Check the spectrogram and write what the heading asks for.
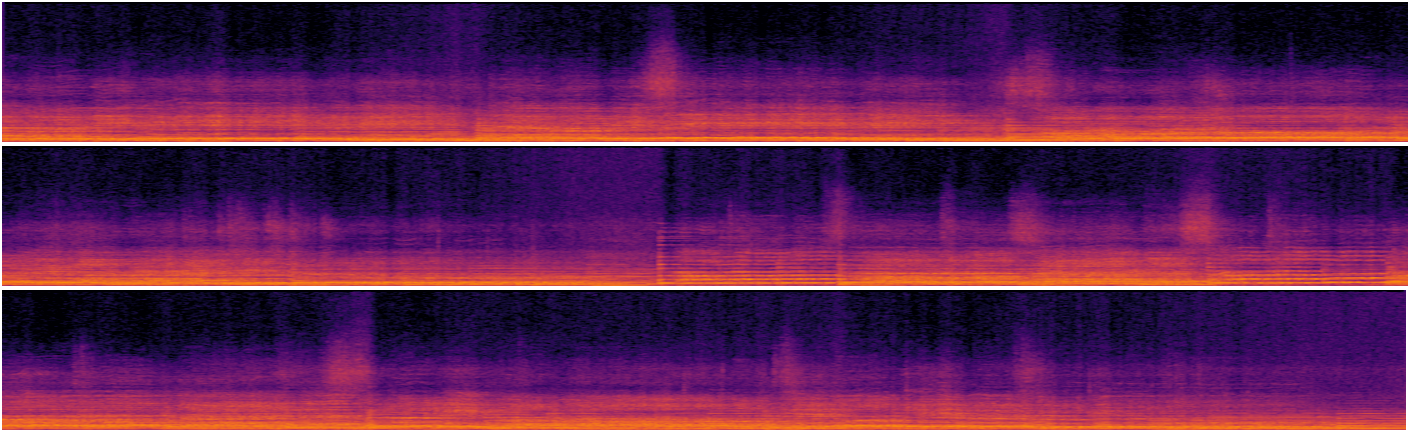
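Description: Choir of men and women singing a hymn, with a brief pause between phrases about fifteen seconds in.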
